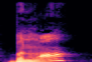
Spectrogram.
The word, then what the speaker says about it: Benoit: Benoit? It's like a B, Benoit. – Like a soft U instead of an E.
